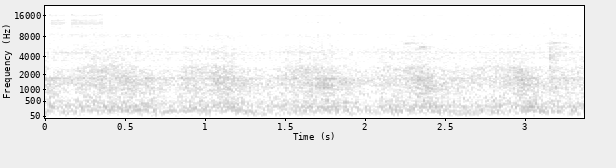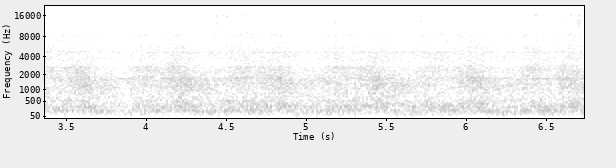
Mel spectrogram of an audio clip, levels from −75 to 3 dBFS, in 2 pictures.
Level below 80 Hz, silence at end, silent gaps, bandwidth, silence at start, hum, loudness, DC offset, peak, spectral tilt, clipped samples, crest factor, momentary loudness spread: -82 dBFS; 0 s; none; 17 kHz; 0 s; none; -52 LUFS; under 0.1%; -38 dBFS; -2 dB/octave; under 0.1%; 16 dB; 2 LU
